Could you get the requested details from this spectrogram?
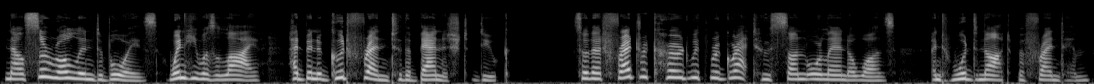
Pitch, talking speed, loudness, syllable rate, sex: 235 Hz, 180 wpm, -20 LUFS, 4.8 syllables/s, female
